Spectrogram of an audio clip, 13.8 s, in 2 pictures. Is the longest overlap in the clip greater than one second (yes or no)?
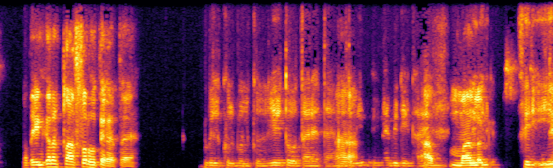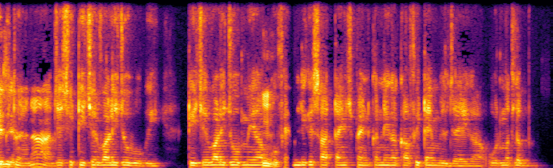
no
